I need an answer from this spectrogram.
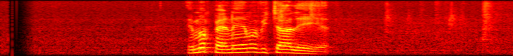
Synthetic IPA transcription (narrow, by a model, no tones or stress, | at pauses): eməpænəjəməʋit͡ʃaːlejə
